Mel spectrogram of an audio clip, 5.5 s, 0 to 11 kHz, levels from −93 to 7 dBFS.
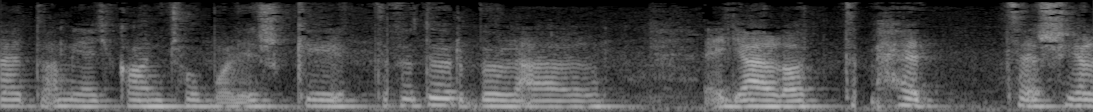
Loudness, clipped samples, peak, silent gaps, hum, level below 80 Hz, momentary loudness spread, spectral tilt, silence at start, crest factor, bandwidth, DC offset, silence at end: -29 LUFS; under 0.1%; -10 dBFS; none; none; -56 dBFS; 11 LU; -5.5 dB/octave; 0 s; 20 dB; 10.5 kHz; under 0.1%; 0 s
